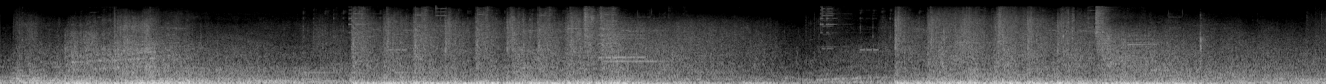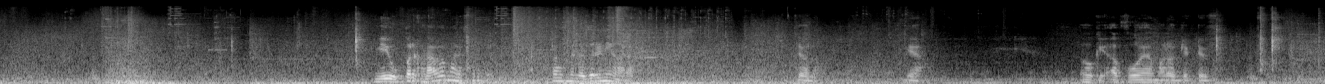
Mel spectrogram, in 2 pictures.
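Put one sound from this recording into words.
Loud explosions and gunfire boom from a game.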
